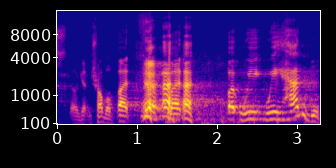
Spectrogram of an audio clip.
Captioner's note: laughing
